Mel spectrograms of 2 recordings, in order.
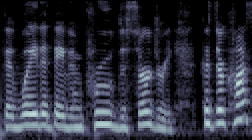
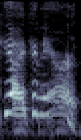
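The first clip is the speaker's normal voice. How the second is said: exasperated; 12 semitones higher than usual. Retold or imitated. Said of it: "I'm like".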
